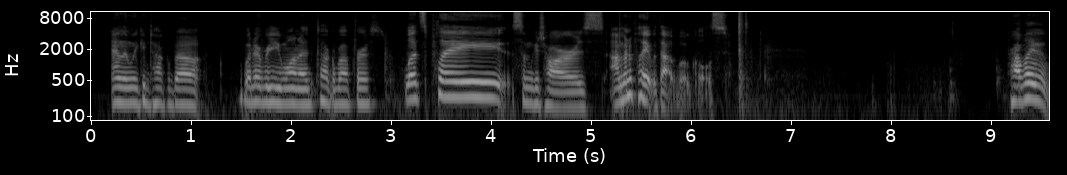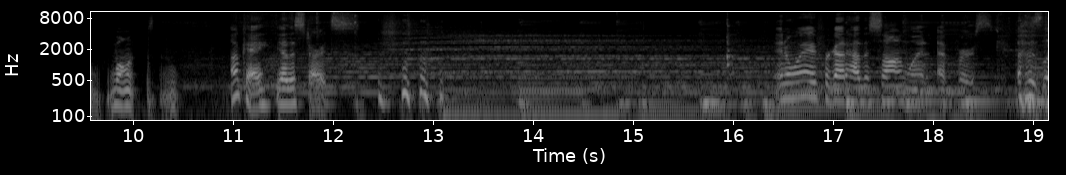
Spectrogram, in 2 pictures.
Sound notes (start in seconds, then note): 11.3 soft instrumental music; 12.4 chuckles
